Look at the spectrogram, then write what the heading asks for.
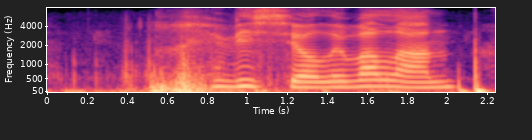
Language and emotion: Russian, positive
